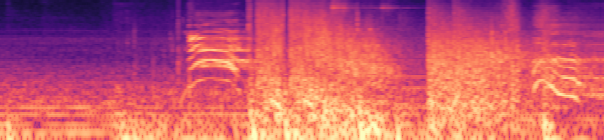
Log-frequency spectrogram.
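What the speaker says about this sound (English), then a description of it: "A gunshot boomed and she fell down in slow motion." Gunfire in the video game Max Payne: loud booming shots and dense rumbling blasts in slow-motion game audio, with whooshing swept tones around them, no talking.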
